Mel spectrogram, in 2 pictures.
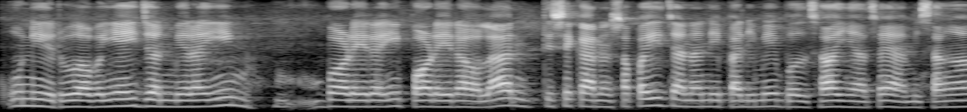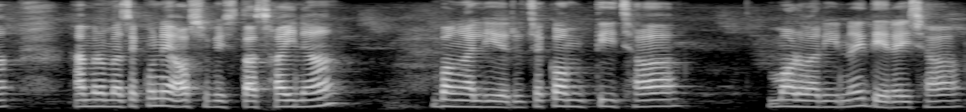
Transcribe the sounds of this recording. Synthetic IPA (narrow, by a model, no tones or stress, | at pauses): uniɦʌɾuʌbʌjãĩd͡zʌnmeɾʌĩbʌɽeɾʌĩpʌɽeɾʌɦolant̪esʌjkaɾʌnsʌbʌjd͡zananepalimʌj̃bolt͡sʰʌjãt͡saĩɦamisʌŋɡʌhamromat͡saĩkunʌjʌsubist̪ʌt͡sʰʌjnʌ | bʌŋɡaliʌɾut͡saĩkʌmt̪it͡sʰʌ | mʌɽwaɾinʌj̃d̪ʱeɾʌjt͡sʰʌ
